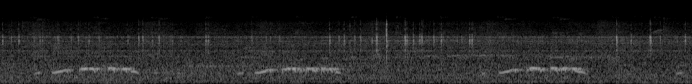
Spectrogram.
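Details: A laughing dove singing in the morning on a rusty pole gives soft, bubbling, low coo phrases, each slightly rising then level, repeated about every two seconds over a steady background hiss.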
